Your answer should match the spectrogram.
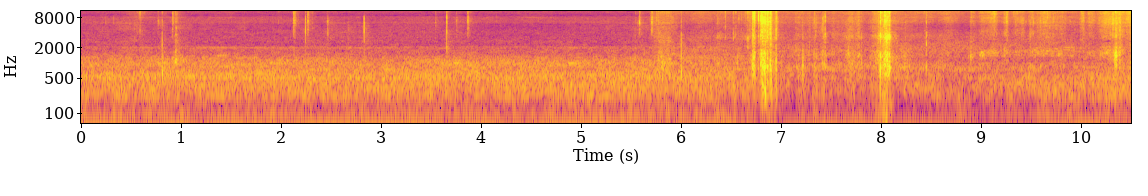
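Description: Steady hum inside a patrol car's cabin, with a few faint clicks in the first half. About seven and eight seconds in come two loud scraping rustles, then smaller ones, as the body-worn camera rubs against clothing.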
